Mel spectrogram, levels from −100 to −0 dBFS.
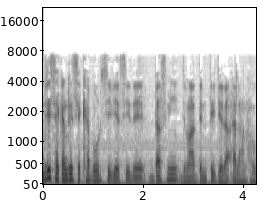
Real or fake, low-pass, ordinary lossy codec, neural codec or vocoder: real; 7.2 kHz; AAC, 48 kbps; none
